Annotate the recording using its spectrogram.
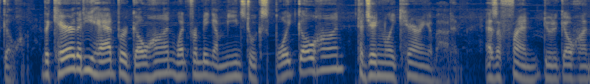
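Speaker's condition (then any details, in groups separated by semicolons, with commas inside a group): No condition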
